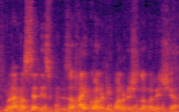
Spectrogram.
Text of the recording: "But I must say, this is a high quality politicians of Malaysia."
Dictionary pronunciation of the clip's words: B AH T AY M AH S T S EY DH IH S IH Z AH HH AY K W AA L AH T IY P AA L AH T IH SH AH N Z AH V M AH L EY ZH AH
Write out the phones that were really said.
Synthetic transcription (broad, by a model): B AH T AY M AH S T S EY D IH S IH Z AH HH AY K W AA L AH T IY P AA L AH T IH SH AH N Z AH V M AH L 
